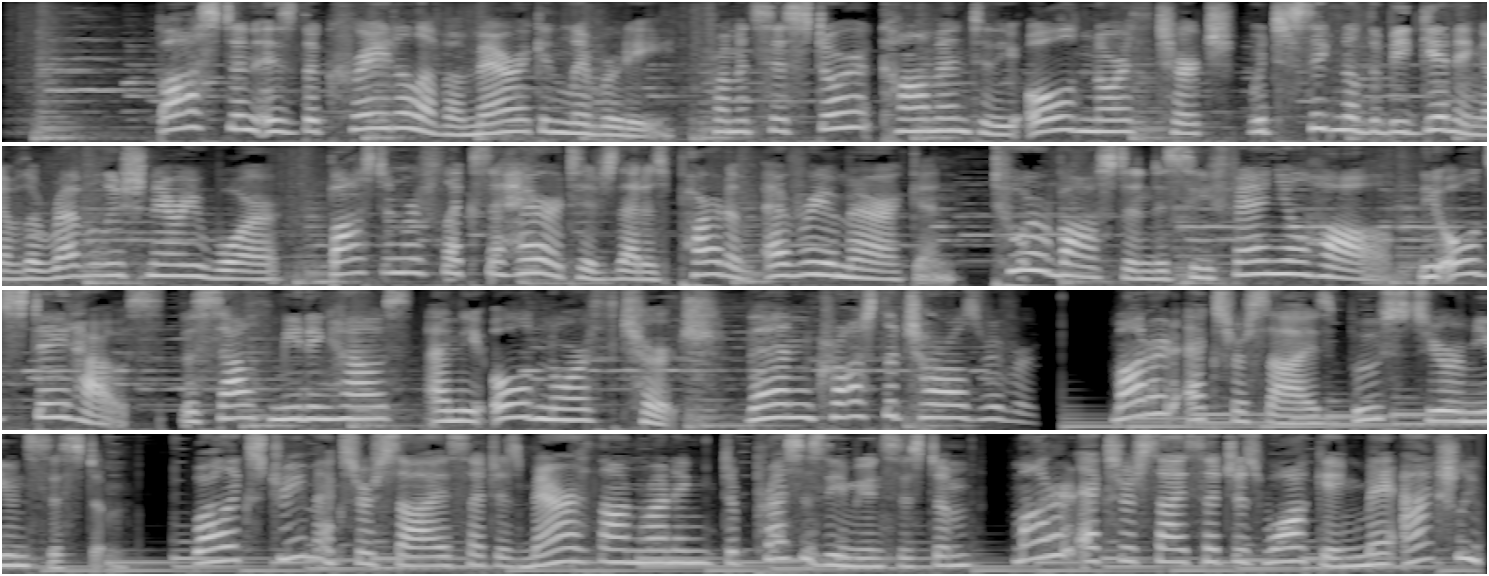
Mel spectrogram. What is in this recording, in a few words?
narration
